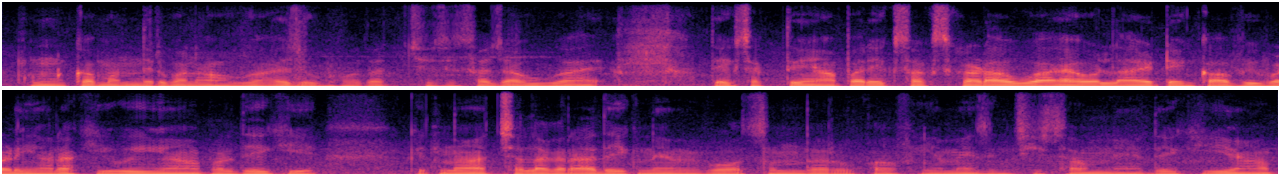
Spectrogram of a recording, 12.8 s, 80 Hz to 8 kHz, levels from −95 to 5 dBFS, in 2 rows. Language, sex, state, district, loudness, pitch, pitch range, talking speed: Hindi, male, Chhattisgarh, Rajnandgaon, -23 LUFS, 130 Hz, 125-130 Hz, 235 wpm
